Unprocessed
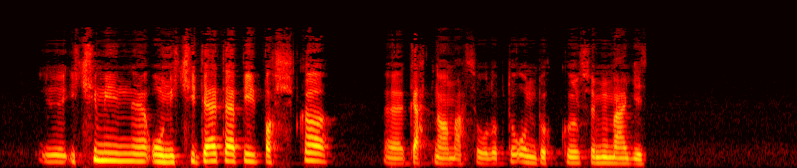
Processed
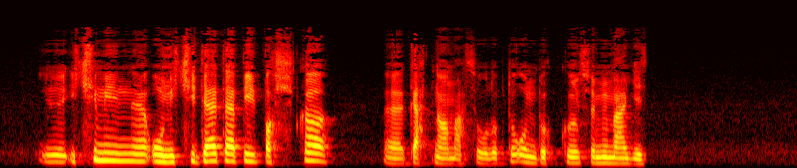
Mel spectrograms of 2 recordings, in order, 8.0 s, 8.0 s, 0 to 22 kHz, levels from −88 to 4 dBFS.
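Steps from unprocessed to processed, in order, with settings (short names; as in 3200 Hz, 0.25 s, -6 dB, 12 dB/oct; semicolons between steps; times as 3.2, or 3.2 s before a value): HPF 130 Hz 12 dB/oct; gain +5 dB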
